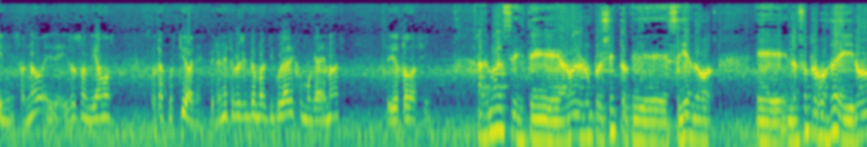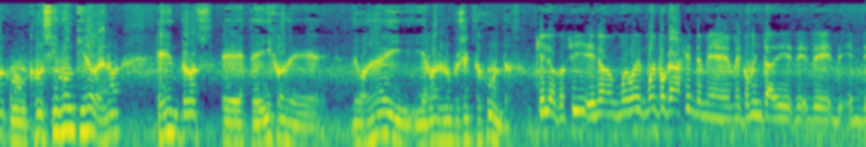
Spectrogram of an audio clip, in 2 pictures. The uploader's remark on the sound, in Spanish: Nota telefónica.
